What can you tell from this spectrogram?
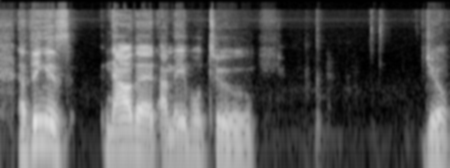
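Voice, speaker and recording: A man's medium-pitched voice with a non-native accent and a dark, mellow tone, ordinary pitch variation and a moderate pace, in a dry, close sound with no echo on a very clean recording with a silent background. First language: not English. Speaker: edtech leader, former teacher. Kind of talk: casual chat.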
